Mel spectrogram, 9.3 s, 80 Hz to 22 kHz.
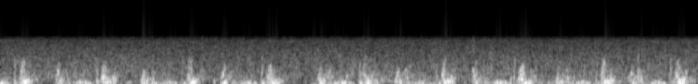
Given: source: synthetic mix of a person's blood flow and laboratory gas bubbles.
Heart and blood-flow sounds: Doppler ultrasound of blood flow; precordium
2.67-2.73 s: bubbles
2.83-2.92 s: bubbles
6.27-6.37 s: bubbles
6.75-6.87 s: bubbles
From the record:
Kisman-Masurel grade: 121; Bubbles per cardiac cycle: 1 to 2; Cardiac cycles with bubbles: 10 to 50%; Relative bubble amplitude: barely perceptible (0.100 to 0.250); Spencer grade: 2 (many but less than half of the cardiac periods contain bubble signals, singularly or in groups); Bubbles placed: only in the low amplitude regions of the cardiac cycle

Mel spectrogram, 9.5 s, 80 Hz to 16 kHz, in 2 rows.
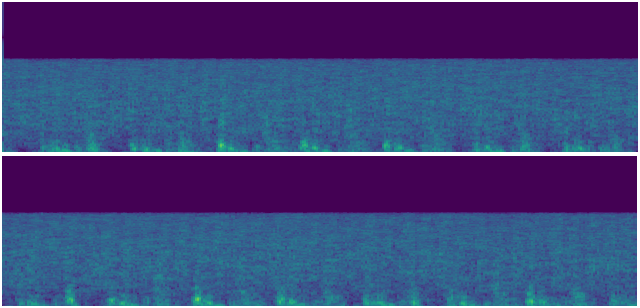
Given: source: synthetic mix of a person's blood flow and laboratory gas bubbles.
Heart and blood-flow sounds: Doppler ultrasound of blood flow; precordium
no bubbles
From the record:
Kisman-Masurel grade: 000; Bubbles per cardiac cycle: 0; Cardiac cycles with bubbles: 0%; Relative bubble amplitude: no bubbles discernible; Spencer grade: 0 (complete lack of bubble signals)

